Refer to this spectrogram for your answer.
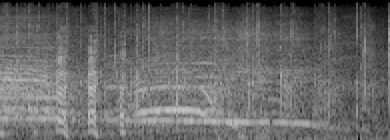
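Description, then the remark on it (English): A crowd boos with several long, drawn-out voices whose pitch slides and wavers, over a steady bed of crowd noise and scattered claps. “Oh, I didn't get booed? Oh, wait. Ah, there it is.”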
